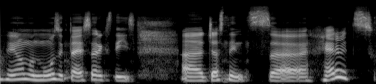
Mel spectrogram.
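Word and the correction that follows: Hurwitz: Hurvits. Uh, nezinu, kā mēs viņu latviešu tā smuki izrunāsim, bet uh, viņš arī sarakstīja uh, citām Čezela filmām mūziku, tostarp arī Lālēnu, par ko viņš dabūja Oskaru.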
